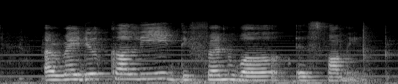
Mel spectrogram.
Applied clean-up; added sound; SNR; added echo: none; Sink (filling or washing) + Wind instrument, woodwind instrument; 18 dB; none.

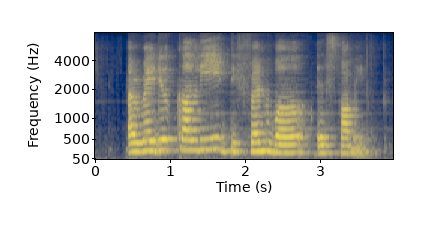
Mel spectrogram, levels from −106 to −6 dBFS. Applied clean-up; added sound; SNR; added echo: neural separator model SepFormer DNS4.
